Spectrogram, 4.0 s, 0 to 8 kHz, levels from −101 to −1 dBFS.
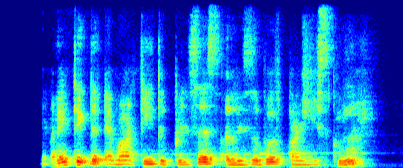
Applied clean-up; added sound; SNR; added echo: neural mask model DeepFilterNet 3.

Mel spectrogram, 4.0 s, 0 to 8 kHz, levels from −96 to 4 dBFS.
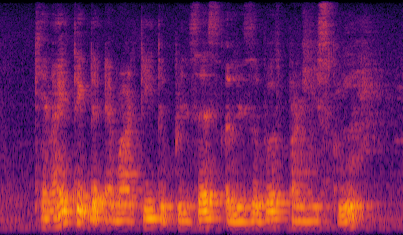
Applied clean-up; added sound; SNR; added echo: none; none; none; none.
